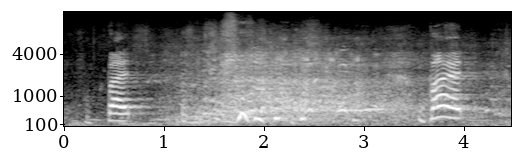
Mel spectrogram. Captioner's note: audience laughing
